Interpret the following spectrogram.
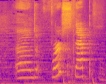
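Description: A young child's voice in short, gliding, sung-sounding phrases with no clear words, over background music.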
